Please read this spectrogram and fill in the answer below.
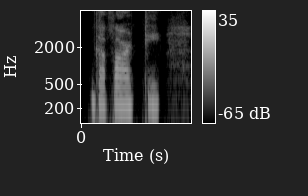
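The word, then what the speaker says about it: Jabarti: His family had been settled in Egypt for seven generations and had taken the name Giarti or as it is pronounced in Egypt, Gavarti from their first home.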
